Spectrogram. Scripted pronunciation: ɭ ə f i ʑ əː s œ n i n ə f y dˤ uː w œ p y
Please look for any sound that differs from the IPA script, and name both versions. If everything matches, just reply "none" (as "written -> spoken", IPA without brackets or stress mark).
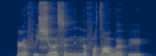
none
